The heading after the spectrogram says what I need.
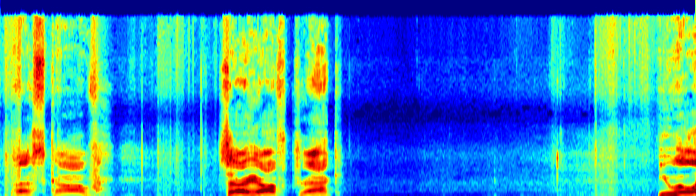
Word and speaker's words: Peskov: Dimitri Dimitri preskov Dimitri preskov that's how it's pronounced there is no one peskov it's just peskov sorry off track you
